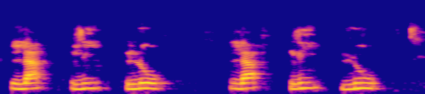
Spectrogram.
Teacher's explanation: জিহ্বার আগার কিনারা উপরের দাঁতের গোড়ার সঙ্গে লাগিয়ে, অথবা উপরের দাঁতের এক পাশের গোড়ার সঙ্গে লাগিয়ে। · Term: লাম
